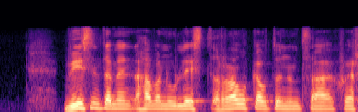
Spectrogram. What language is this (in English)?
Icelandic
